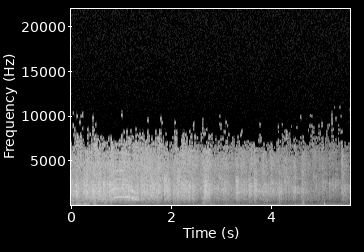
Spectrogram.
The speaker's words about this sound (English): Come on. I want you to put your hand together.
